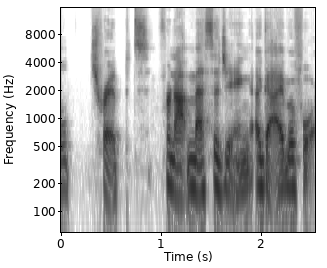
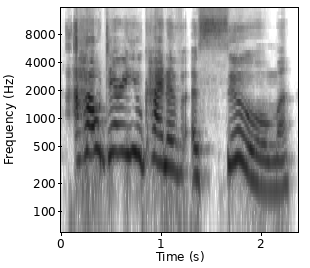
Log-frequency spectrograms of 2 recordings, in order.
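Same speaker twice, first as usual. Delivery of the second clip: higher, drawn-out mock affront; mild retold indignation; 8 semitones higher than usual. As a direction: act out being mildly offended, pitched up. Acting out indignant reply to messager.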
